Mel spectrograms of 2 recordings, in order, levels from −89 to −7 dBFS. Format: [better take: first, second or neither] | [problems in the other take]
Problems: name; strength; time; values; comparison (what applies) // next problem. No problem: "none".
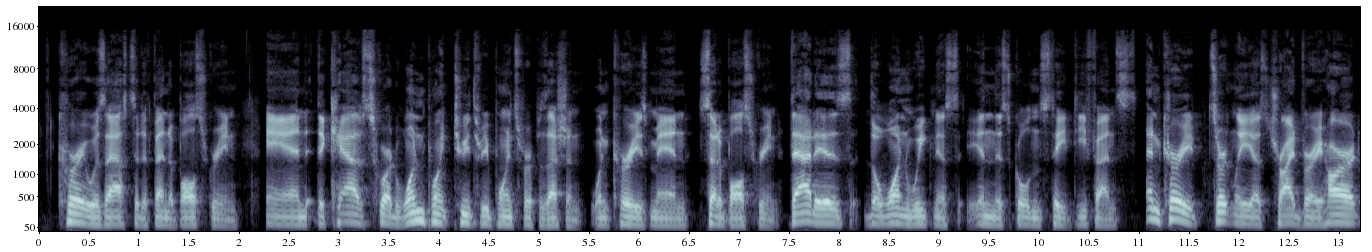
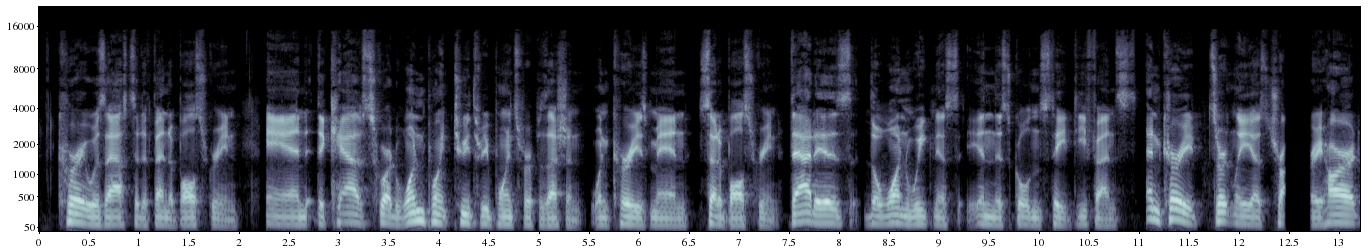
first | audio cutting out; at 12 s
